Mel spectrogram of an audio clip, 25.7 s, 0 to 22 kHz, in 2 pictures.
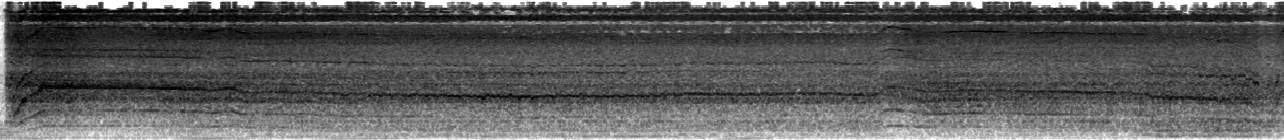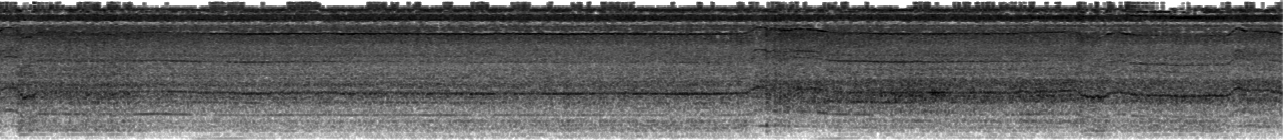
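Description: Milwaukee M18 dual-battery chainsaw cutting the end off a log of extremely dry ash, a steady high-pitched motor whine held loud and close for the whole stretch, with slight shifts in load and no talk.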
